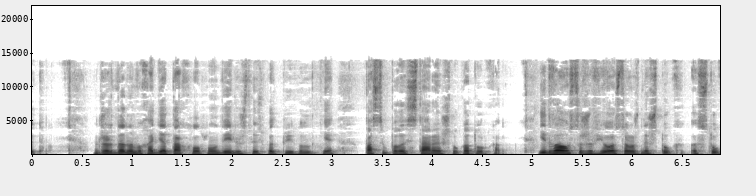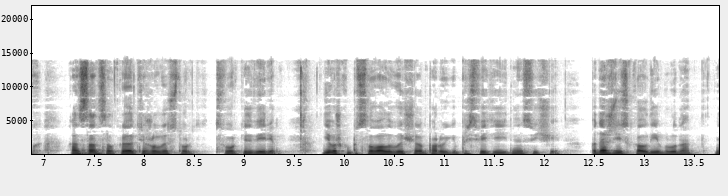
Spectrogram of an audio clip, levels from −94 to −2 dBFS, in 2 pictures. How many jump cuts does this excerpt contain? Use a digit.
1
